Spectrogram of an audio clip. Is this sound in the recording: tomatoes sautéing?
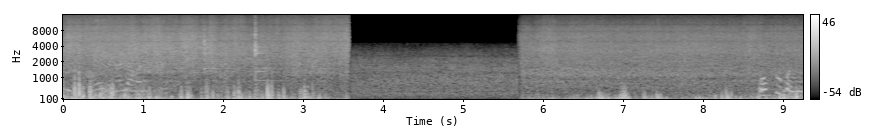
yes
